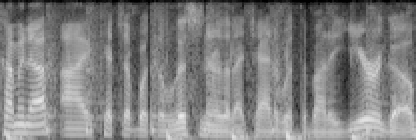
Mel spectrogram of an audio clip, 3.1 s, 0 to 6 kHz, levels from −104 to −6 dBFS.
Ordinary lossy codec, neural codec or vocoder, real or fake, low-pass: Opus, 32 kbps; none; real; 5.4 kHz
